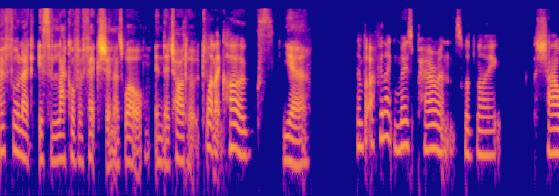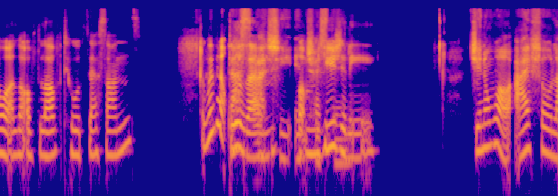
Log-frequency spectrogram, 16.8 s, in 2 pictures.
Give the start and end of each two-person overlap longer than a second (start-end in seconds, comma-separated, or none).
11.8-13.7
